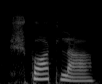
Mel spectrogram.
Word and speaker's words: Sportler: लेकिन अगर ये वर्ड्स के शुरू में साथ ही फे या ठे के साथ आए तो इस स का साउंड हो जाता है श। Zum Beispiel Sportler, Sportler, Spülmaschine, Spülmaschine, washing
